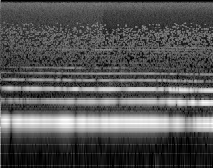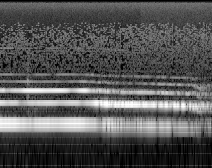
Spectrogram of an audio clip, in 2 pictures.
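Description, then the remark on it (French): A coyote howls in the distance in a forest at night under a full moon: one long, steady, mid-pitched note held for several seconds, sagging slightly in pitch at the end, with no voices over it. “Puis, en soirée, quand le soleil est couché, c'est la pleine lune qui se lève au ciel, puis ils entendent au loin des hurlements.”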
